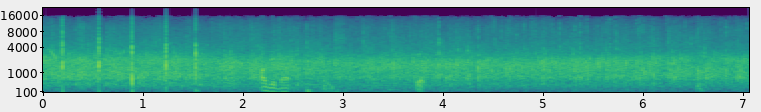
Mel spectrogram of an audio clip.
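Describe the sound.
Sustained audience applause, a dense steady clatter of many hands clapping throughout, with a few sharper claps early on and a brief spoken voice mixed in.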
